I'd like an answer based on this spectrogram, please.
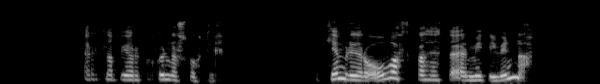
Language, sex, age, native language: Icelandic, female, 70-79, Icelandic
